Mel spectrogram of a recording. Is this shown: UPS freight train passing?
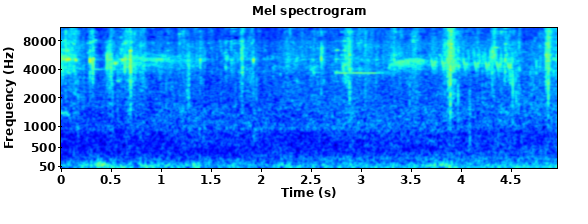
no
